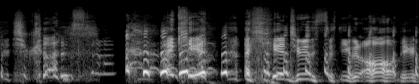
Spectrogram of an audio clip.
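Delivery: very high, helpless laughing through tears. Reacting to the other speaker's sauerkraut jokes, crying with laughter. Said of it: "I'm crying so hard".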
